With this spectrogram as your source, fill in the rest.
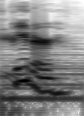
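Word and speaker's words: Pyotr: I think you said it. Peter? It's Peter. Russian composer. It's just how they spell Peter.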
